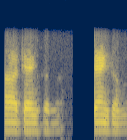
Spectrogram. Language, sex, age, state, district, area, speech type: Telugu, male, 60+, Andhra Pradesh, Krishna, rural, conversation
